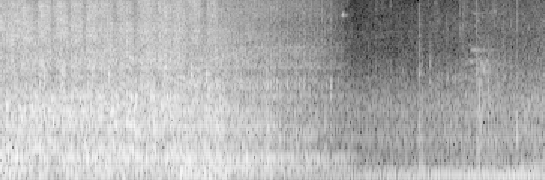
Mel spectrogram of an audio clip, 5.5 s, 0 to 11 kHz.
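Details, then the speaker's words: Forgotten Ford F100 whose motor was previously locked up, now fed fuel from its tank through an old filter to the carburetor: fast cranking catches with a few ragged firing pulses, then fades out. The engine fires but will not keep running. "ah so close so much better than it was though yeah I think it's going to run"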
